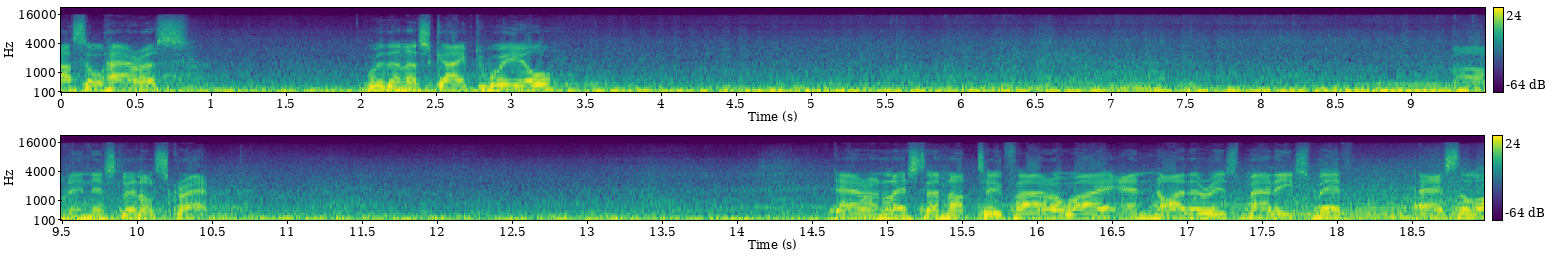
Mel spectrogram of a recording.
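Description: Race car engines roar steadily as cars speed around a dirt track.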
